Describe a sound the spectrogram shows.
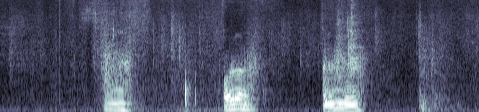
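A man speaks calmly and formally nearby.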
